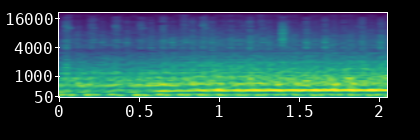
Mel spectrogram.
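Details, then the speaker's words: Singer Futura Electronic 2002 sewing machine from the 1980s, after its electronic board and motor were reinstalled and it was serviced, tested in reverse: smooth, even motor hum that climbs slightly then holds, no knocks or grinding; the reverse is an easy push, like brand new. "Yeah, nice, just easy. Nice easy push, like brand new."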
